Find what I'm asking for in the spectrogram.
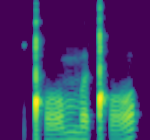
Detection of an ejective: absent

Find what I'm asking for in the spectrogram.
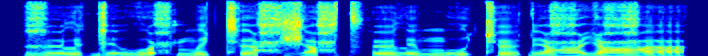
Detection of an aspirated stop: present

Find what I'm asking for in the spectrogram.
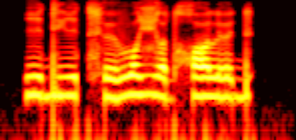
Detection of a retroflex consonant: absent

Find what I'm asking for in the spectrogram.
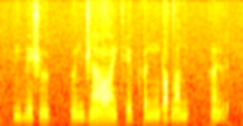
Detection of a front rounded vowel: absent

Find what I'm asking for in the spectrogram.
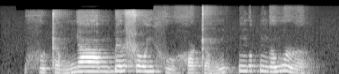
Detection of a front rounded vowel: absent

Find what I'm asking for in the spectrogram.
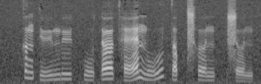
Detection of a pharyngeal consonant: absent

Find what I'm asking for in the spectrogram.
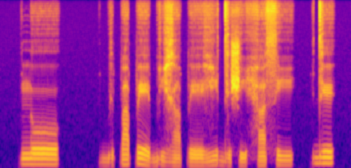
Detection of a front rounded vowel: absent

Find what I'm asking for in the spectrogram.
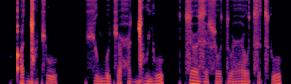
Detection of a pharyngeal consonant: present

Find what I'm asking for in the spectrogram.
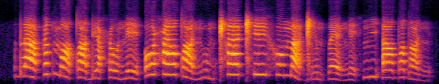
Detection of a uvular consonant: absent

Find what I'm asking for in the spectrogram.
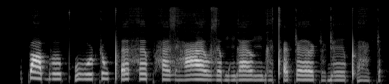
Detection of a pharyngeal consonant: present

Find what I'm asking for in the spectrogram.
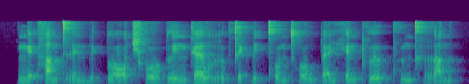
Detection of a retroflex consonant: absent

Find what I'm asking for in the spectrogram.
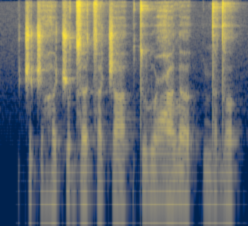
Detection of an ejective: absent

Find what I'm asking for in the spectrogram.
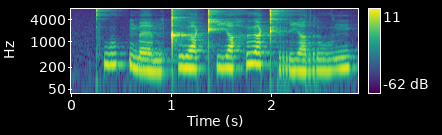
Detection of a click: absent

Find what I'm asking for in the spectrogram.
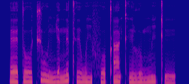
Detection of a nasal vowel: present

